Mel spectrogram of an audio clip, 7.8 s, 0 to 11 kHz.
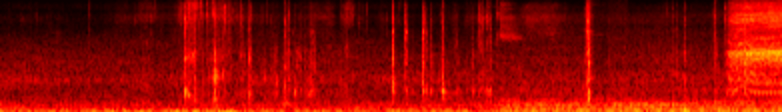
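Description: Plastic clicks and rustling from a Polaroid 600 instant camera being loaded: an Impossible 600 film pack slides into the film door and the door snaps shut about six seconds in. Near the end the camera's motor whirs for about a second, ejecting the film pack's dark slide.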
